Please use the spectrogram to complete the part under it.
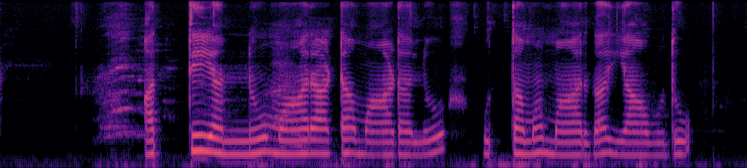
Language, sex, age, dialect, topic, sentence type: Kannada, female, 18-24, Central, agriculture, question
